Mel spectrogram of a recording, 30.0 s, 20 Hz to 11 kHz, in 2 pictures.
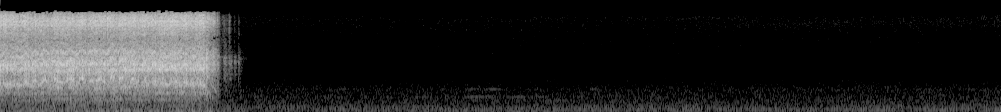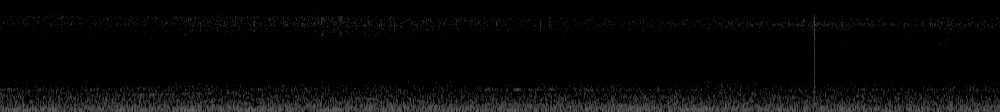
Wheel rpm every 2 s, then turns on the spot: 200, 110, 0, 0, 0, 0, 0, 0, 0, 0, 0, 0, 0, 0, 0.
none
